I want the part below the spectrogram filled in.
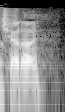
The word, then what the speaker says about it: Chatto: How do you say his last name? Is it Chatto or Chat? – I've always said just Chatto. Yeah. – Chatto, so we'll call it, yeah, Keith Chatto. – He's an Australian, and Australian names are just pronounced how they're written. His name is is written Chatto, that's how we say it.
